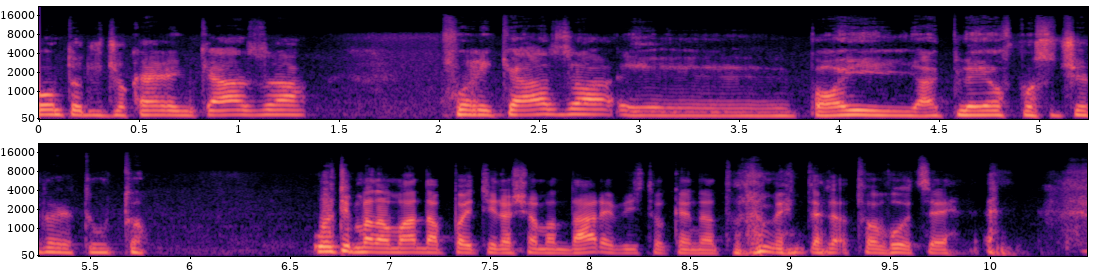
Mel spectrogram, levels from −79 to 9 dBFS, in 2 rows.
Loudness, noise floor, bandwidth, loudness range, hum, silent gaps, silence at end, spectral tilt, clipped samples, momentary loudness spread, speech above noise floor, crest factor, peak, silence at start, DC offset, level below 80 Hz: -16 LUFS; -47 dBFS; 15.5 kHz; 2 LU; none; none; 0 s; -5.5 dB/octave; under 0.1%; 10 LU; 31 dB; 16 dB; 0 dBFS; 0 s; under 0.1%; -54 dBFS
